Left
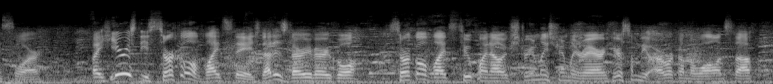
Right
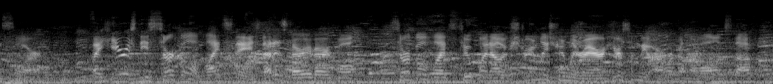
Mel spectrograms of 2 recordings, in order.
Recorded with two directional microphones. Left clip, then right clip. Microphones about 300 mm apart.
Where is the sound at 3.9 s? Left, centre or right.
Centre.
